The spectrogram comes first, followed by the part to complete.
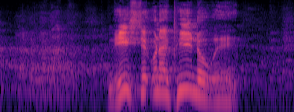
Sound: audience chuckles; in a lower tone

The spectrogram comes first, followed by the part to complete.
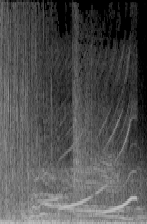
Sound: screams

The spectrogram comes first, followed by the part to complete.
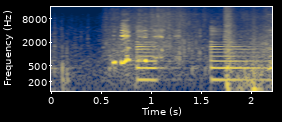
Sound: splash

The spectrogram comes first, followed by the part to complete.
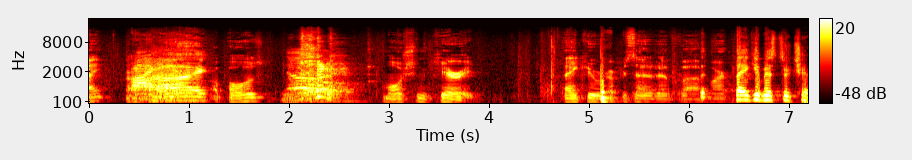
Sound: chorus of ayes

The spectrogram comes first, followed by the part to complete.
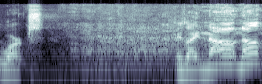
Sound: congregation laughs

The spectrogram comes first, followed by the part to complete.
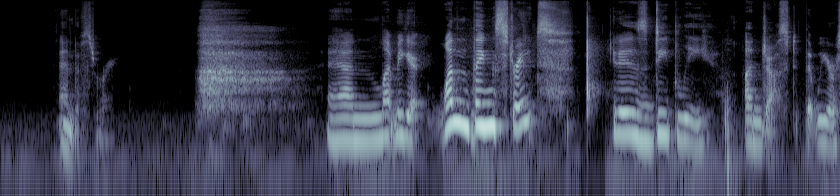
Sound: sighs

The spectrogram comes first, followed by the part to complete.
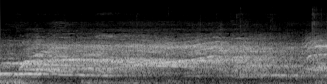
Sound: spectators cheering; whistle being blown; spectators cheering and applauding

